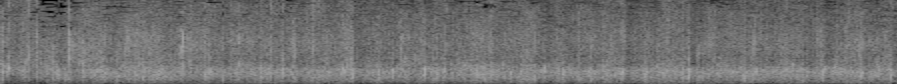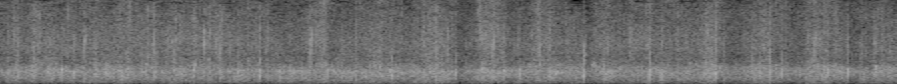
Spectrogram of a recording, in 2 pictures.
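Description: A congregation at a church Mass marking a birthday claps in loud, continuous applause that fills the space evenly from start to finish, with no speech over it.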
